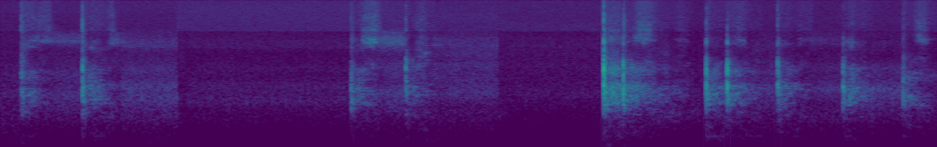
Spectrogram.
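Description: Chalk on a chalkboard while words are written: short taps and scratchy strokes in uneven bursts, busiest near the end.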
